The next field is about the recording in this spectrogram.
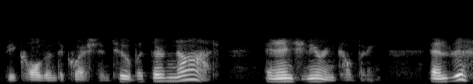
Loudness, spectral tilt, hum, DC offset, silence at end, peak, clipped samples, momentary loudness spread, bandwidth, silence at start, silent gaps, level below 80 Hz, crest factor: -21 LUFS; -10.5 dB/octave; none; under 0.1%; 0 s; -4 dBFS; under 0.1%; 15 LU; 3.5 kHz; 0.1 s; none; -80 dBFS; 18 dB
